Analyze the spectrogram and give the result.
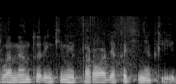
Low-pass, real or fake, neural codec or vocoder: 9.9 kHz; fake; vocoder, 22.05 kHz, 80 mel bands, WaveNeXt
